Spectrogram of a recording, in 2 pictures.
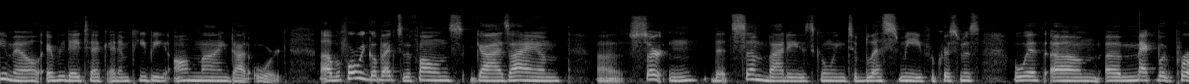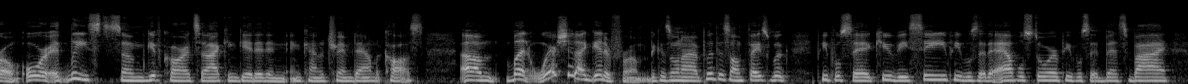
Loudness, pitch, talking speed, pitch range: -27 LUFS, 175 Hz, 195 wpm, 165-190 Hz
